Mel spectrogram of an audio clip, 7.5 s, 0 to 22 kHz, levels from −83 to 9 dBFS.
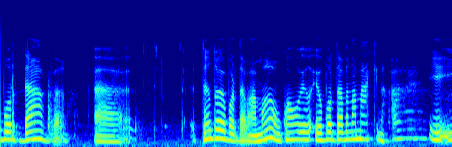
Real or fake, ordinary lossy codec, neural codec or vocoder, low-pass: real; none; none; none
